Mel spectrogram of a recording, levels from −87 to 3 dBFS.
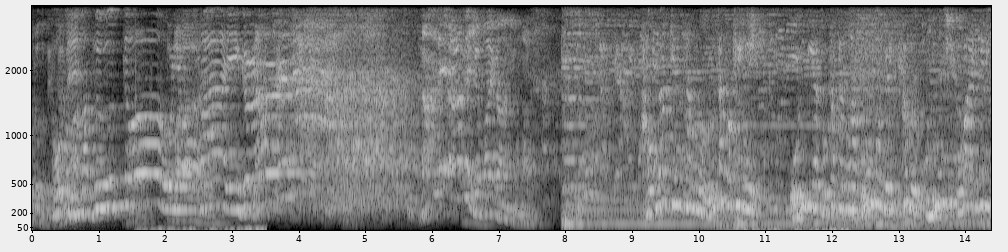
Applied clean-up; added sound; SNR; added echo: none; Splash, splatter; 16 dB; reverberation time 0.9 s.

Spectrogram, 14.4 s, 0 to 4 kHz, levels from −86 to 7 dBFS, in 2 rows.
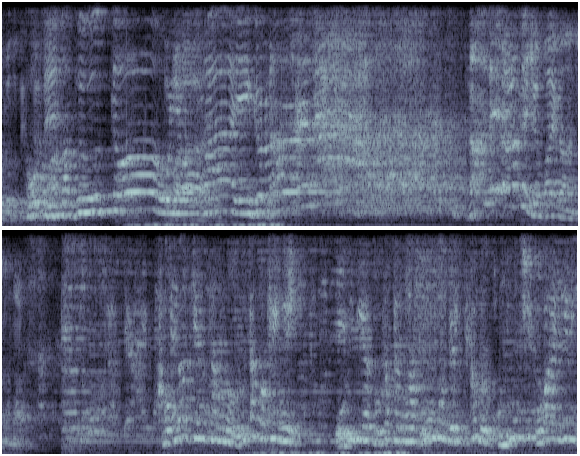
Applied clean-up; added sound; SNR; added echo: neural separator model SepFormer DNS4.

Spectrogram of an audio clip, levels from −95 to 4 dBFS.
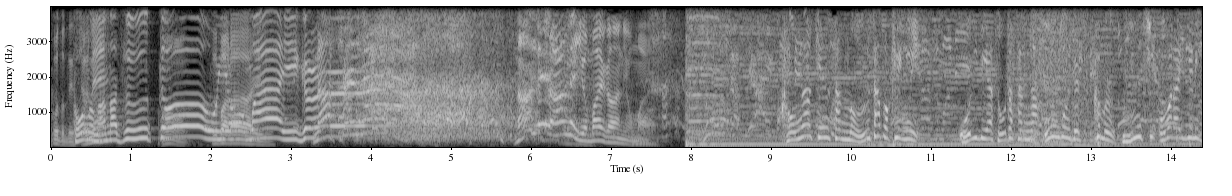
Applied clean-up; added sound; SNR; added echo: none; none; none; none.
